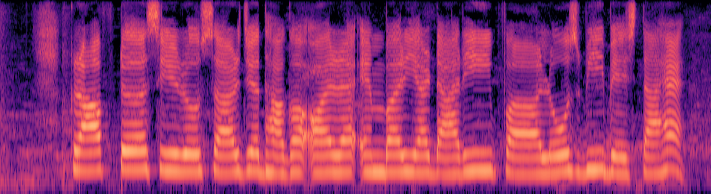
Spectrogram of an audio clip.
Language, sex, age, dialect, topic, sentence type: Hindi, female, 18-24, Hindustani Malvi Khadi Boli, agriculture, statement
